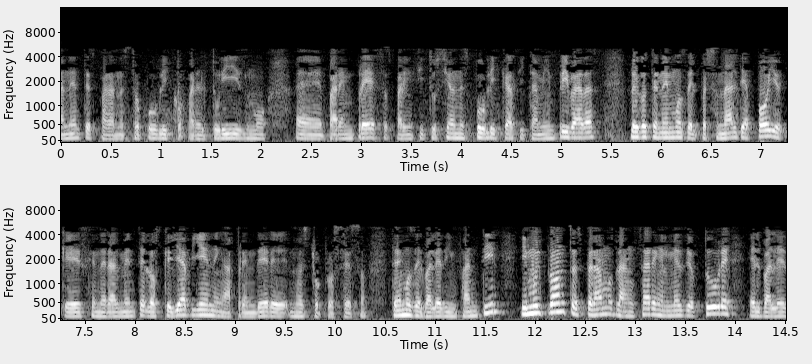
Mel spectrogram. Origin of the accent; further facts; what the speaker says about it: Otavalo, Imbabura, Ecuador; Yo provengo de la comunidad de Ilumán, de Otavalo. Papá y mamá pues son criados allá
